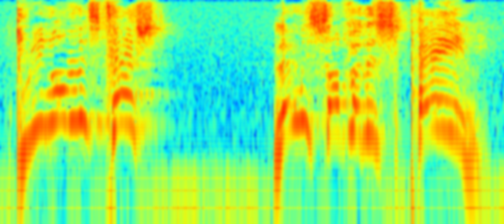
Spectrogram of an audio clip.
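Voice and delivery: high, slow, eager cry for the test; eager plea. Pretend. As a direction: beg for the trial as if it were a gift. Preacher voices eager believer.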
